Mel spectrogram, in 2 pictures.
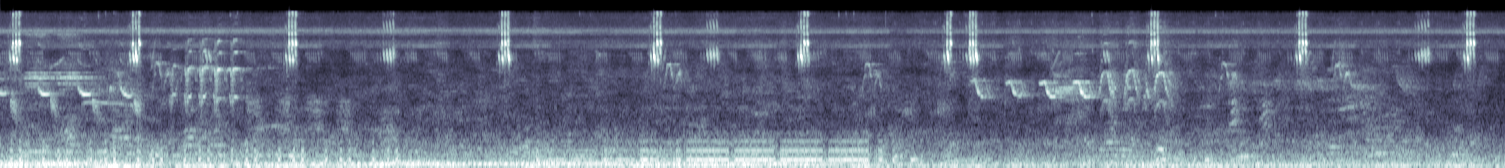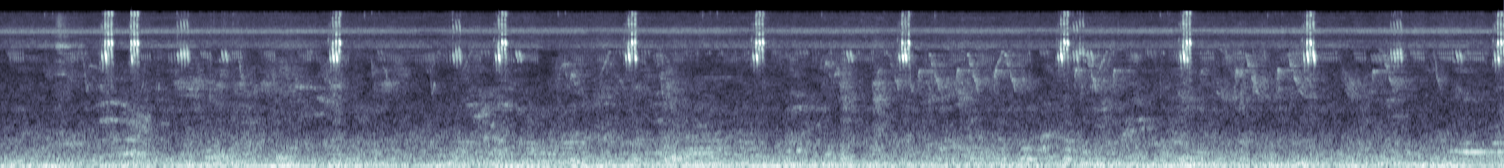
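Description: Outdoor insect and bird ambience: a steady high-pitched insect trill under a short, sharp high chirp repeated about every second and a half. Brief bird twitters come about a second in and again around ten seconds in.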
